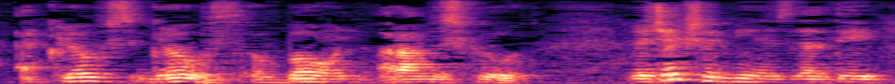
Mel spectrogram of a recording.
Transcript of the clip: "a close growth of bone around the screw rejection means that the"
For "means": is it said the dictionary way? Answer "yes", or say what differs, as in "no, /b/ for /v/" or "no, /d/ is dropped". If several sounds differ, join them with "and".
yes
